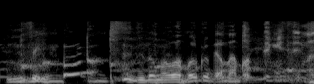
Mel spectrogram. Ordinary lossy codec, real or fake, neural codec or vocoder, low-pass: none; fake; codec, 16 kHz, 2 kbps, FreqCodec, larger model; none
